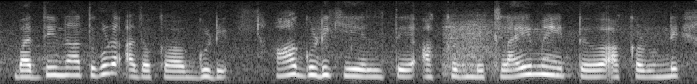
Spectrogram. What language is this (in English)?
Telugu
